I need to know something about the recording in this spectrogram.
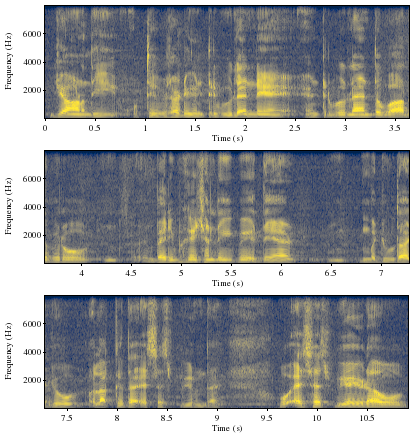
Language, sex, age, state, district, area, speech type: Punjabi, male, 60+, Punjab, Mohali, urban, spontaneous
